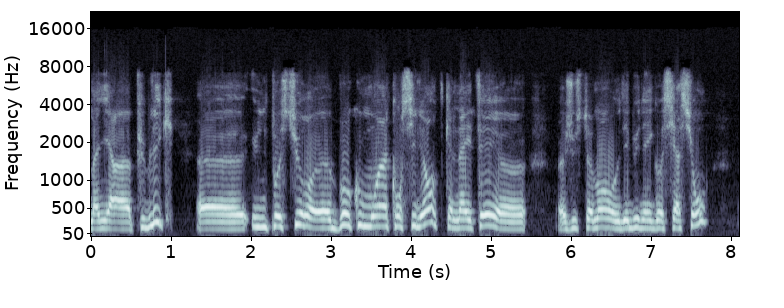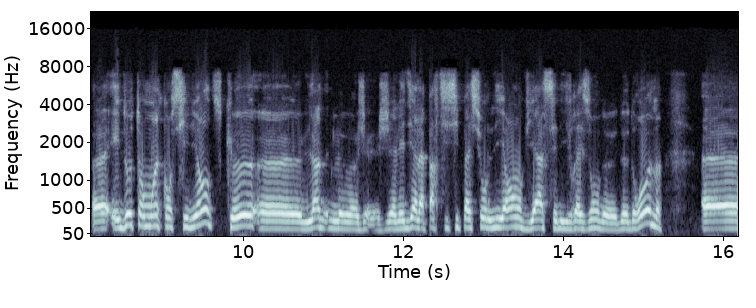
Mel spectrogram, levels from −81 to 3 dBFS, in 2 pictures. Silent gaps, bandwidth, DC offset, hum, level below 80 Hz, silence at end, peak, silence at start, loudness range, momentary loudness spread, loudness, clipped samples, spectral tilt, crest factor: none; 8.6 kHz; 0.1%; none; -48 dBFS; 0 s; 0 dBFS; 0 s; 2 LU; 6 LU; -10 LUFS; under 0.1%; -5.5 dB/octave; 10 dB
